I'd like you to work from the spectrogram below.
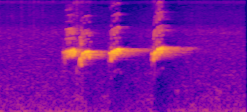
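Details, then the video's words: Sooty-headed bulbul in lively song at Mount Slamet, with three clear whistled notes, the middle one dipping and the last gliding slightly upward, against a quiet background. "suara burung kutilang gacor gunung slamet"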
